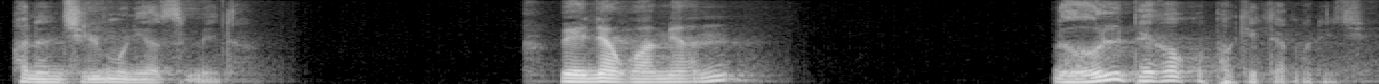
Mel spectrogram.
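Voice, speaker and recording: An older man, a retired pastor with a Gyeongsang accent, preaching a sermon in a storytelling manner that swings between hushed asides and loud exclamations. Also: medium pitch, gravelly, big-room sound. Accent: Gyeongsang Korean.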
